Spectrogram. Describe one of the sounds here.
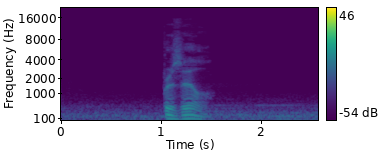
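A man answers with a single word.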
